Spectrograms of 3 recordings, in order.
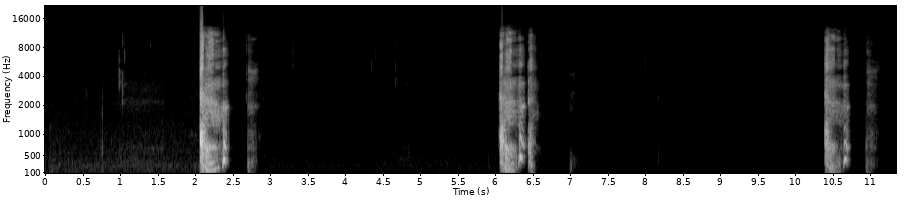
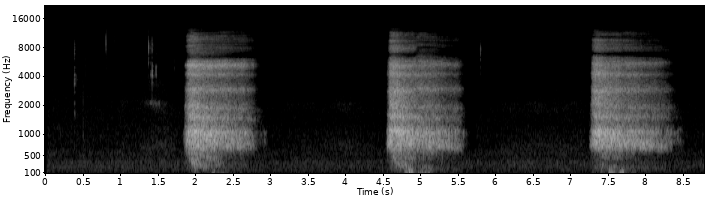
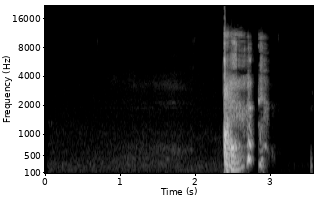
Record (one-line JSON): {"three_cough_length": "11.3 s", "three_cough_amplitude": 32768, "three_cough_signal_mean_std_ratio": 0.18, "exhalation_length": "8.8 s", "exhalation_amplitude": 13684, "exhalation_signal_mean_std_ratio": 0.44, "cough_length": "3.6 s", "cough_amplitude": 32768, "cough_signal_mean_std_ratio": 0.22, "survey_phase": "beta (2021-08-13 to 2022-03-07)", "age": "18-44", "gender": "Female", "wearing_mask": "No", "symptom_none": true, "smoker_status": "Never smoked", "respiratory_condition_asthma": false, "respiratory_condition_other": false, "recruitment_source": "REACT", "submission_delay": "0 days", "covid_test_result": "Negative", "covid_test_method": "RT-qPCR"}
